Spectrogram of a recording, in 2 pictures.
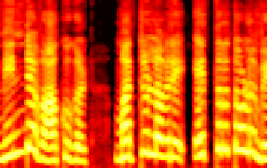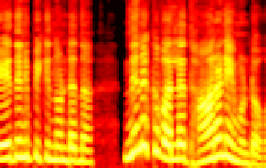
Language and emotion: Malayalam, angry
